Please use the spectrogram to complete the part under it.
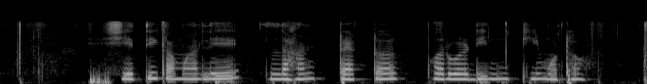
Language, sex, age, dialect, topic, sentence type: Marathi, female, 18-24, Varhadi, agriculture, question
